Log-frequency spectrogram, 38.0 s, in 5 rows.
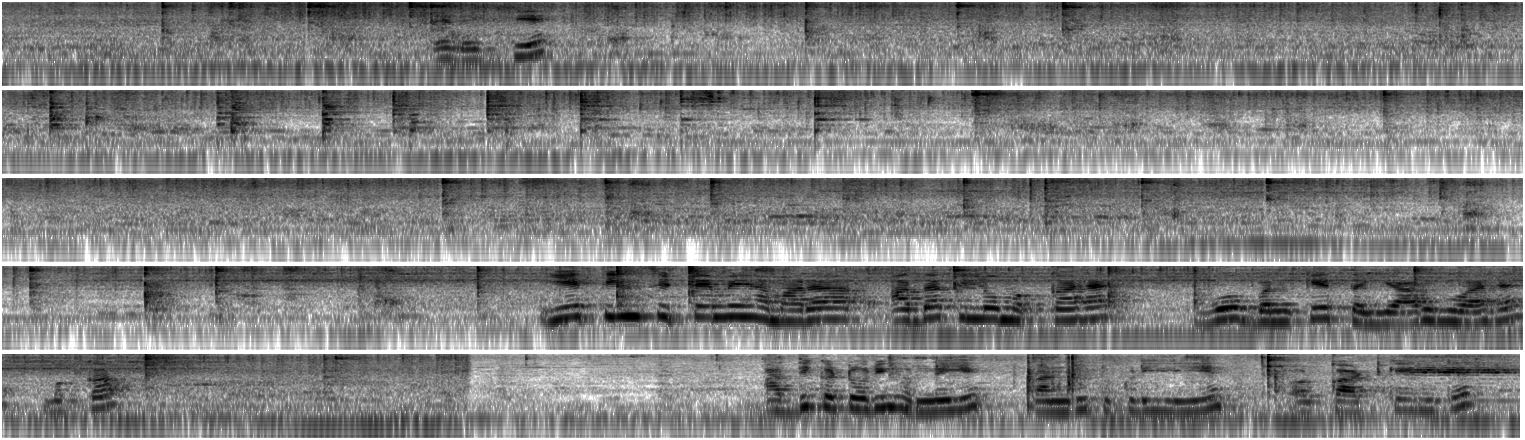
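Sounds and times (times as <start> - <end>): corn paste sizzling in ghee: 0.0 - 32.8
spatula scraping a metal pan: 7.3 - 14.2, 22.4 - 26.4.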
